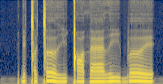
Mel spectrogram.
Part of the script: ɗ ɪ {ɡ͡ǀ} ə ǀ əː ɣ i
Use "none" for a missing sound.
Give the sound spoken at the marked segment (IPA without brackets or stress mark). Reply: ǀ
